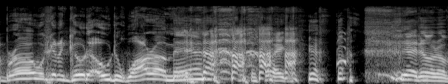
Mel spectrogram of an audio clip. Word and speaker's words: Odawara: gone out to um odawara okay yeah yeah yeah which is still kind of near how sorry dude dude you're not saying it right it's odawara odawara odawara well that's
